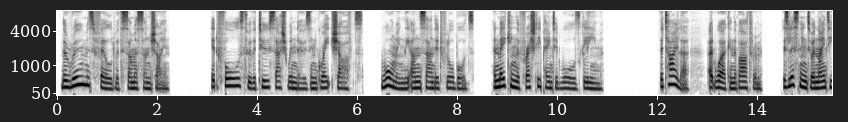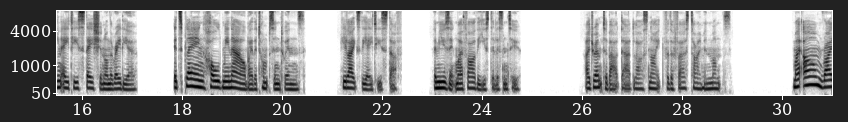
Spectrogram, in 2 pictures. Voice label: Audiobook; Invite Me In

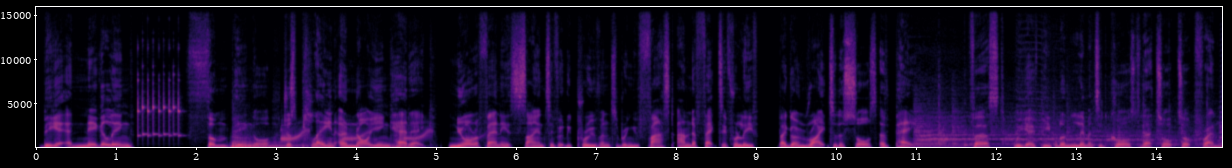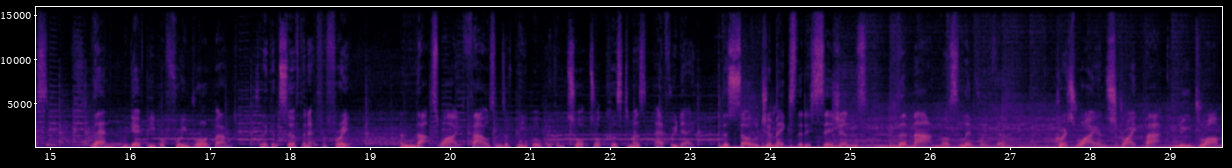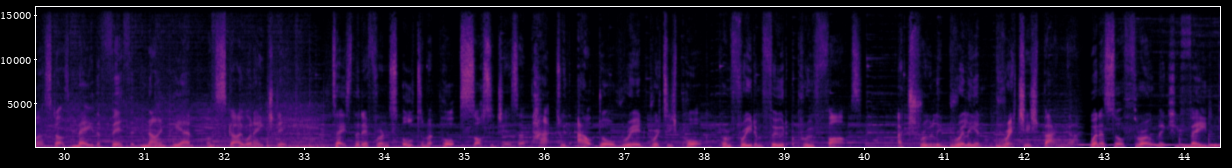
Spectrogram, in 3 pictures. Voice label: Commercial Showreel

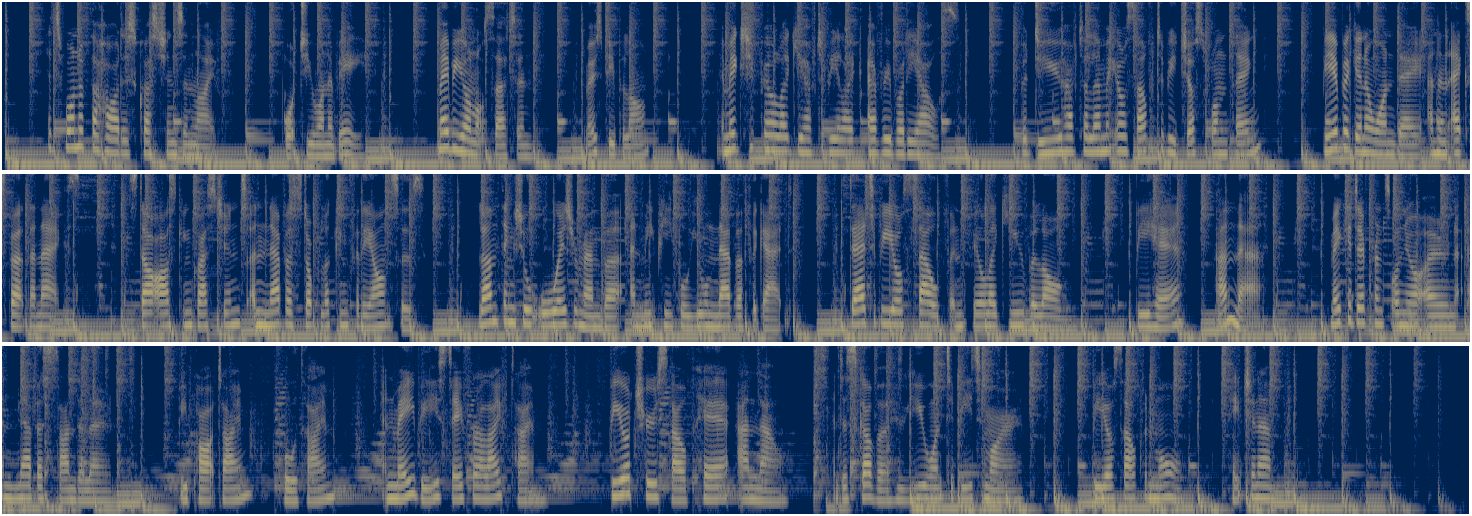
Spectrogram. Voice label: Commercial; H and M

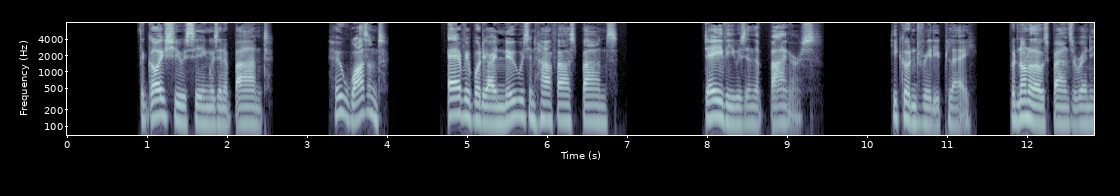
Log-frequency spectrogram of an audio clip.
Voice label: Southern Irish; Port Authority

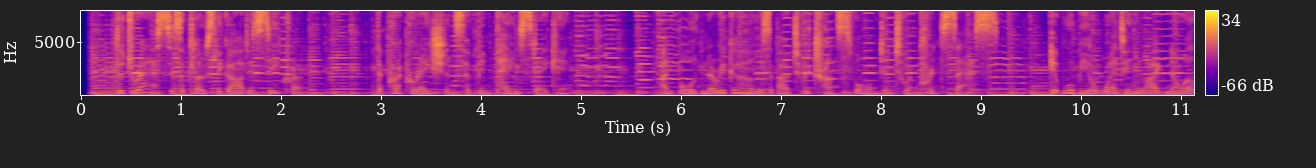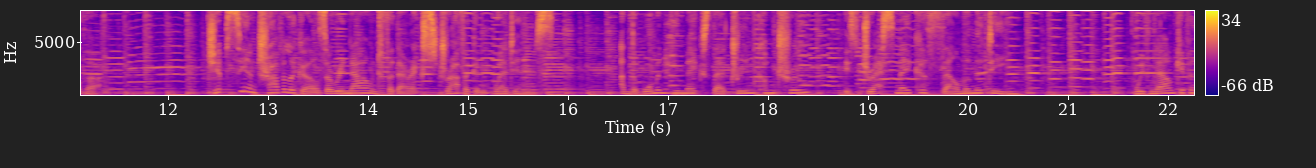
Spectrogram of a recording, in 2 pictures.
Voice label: Doco; Gypsy Wedding

